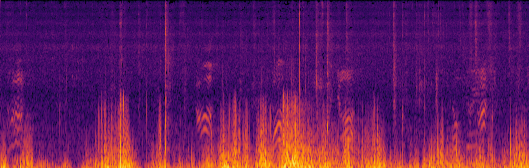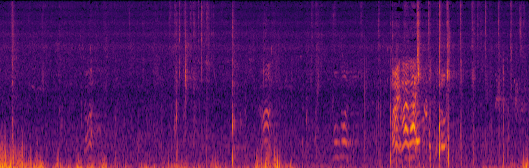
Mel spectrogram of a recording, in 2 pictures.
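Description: Tennis balls are struck with rackets and bounce on a hard court.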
